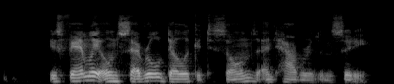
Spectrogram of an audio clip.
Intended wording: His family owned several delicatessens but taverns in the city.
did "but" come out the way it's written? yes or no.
no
